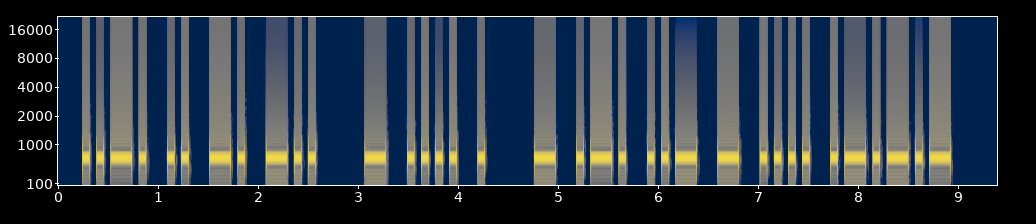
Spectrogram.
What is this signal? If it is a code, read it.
Morse code, heard as a keyed tone, about 17 wpm, 700 Hz. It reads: FIND THE TRUTH.
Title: Sentences from Top 1000 Words - Review Part 3 - 17wpm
